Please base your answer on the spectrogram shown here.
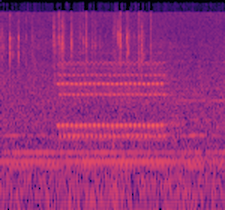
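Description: A telephone rings in a game trailer scene, its repeated electronic trill bursts sounding fairly close and steady over a continuous background of heavy rain.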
